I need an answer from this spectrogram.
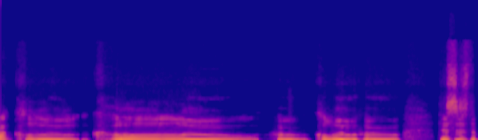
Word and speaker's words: Cthulhu: See how it Cthulhu. This is the pronunciation given by Lovecraft in his correspondence, as mentioned in his selected letters by Arkham Is that House in 1926.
